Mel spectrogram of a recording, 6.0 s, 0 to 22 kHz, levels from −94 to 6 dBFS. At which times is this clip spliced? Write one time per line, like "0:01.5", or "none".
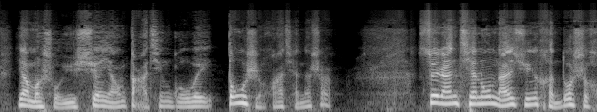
0:04.1

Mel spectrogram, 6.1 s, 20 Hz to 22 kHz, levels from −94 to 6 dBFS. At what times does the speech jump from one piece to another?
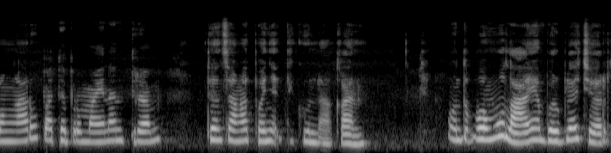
0:04.4

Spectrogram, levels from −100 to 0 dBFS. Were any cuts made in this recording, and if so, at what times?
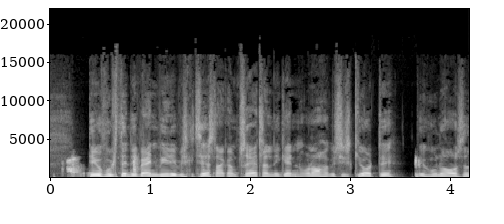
none

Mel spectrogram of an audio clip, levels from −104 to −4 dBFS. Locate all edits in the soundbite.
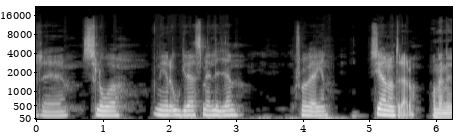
none

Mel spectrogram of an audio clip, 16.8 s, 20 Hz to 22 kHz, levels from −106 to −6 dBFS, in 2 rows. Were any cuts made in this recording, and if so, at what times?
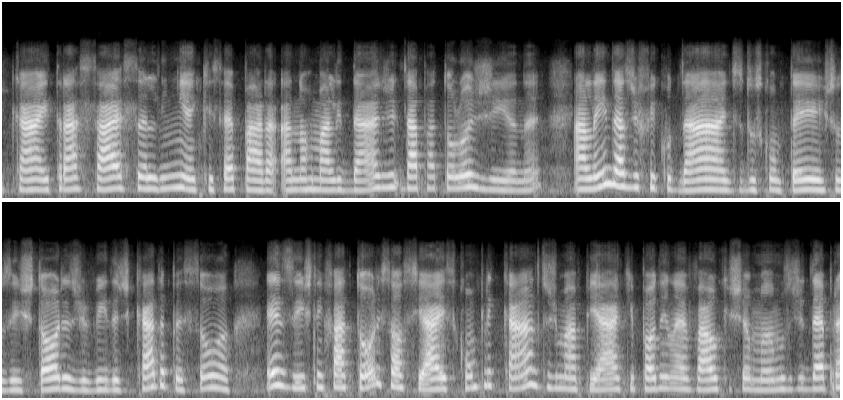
0:05.7

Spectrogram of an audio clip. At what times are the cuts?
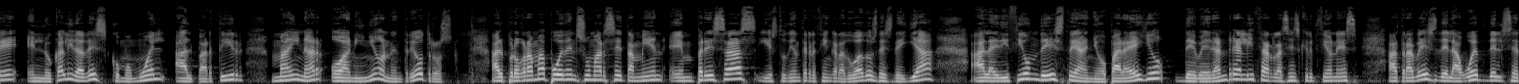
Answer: none

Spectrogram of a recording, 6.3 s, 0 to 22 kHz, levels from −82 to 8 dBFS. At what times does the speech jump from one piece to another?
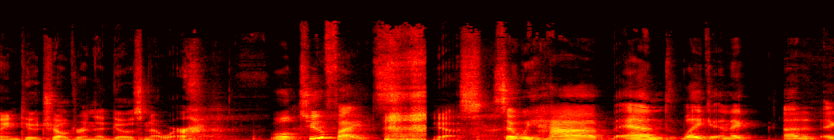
0:03.2

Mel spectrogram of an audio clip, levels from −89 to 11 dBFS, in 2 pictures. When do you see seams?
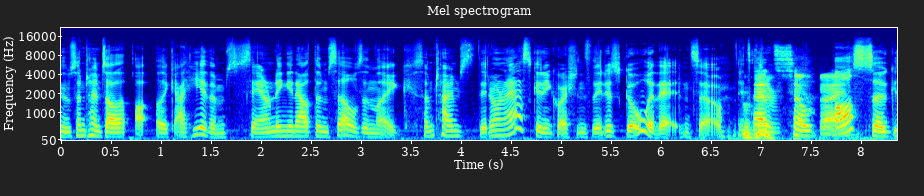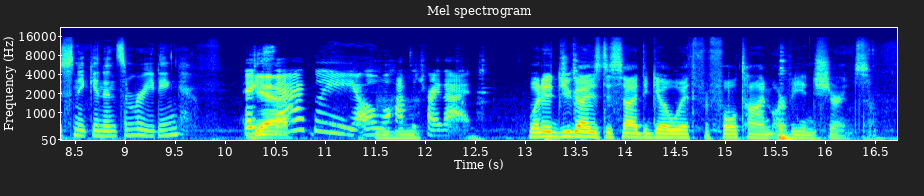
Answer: none

